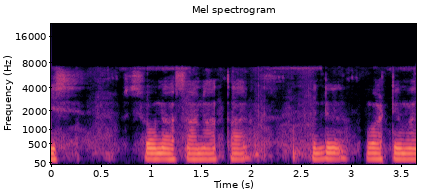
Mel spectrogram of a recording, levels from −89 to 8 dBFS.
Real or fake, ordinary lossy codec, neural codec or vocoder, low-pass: fake; none; codec, 16 kHz, 8 kbps, FreqCodec, smaller model; 7.2 kHz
